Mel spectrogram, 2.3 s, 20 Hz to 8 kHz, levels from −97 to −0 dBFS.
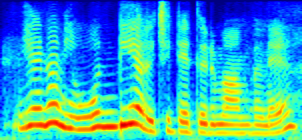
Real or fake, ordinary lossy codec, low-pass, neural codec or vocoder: fake; none; none; codec, 16 kHz, 1 kbps, X-Codec, HuBERT features, trained on general audio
